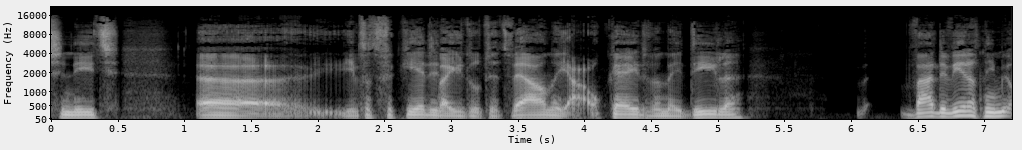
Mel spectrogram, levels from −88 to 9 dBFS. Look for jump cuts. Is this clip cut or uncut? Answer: cut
